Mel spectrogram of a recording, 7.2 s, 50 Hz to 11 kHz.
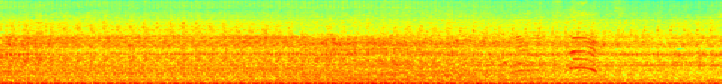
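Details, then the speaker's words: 1988 Ford 7.3 IDI diesel idling just after turbo rebuild and reinstall (turbo had been noisy, dirt cleaned from under intake manifold): steady, even clatter with deep regular beat, no misses, a little smoky; sounds good, normal idle. "Oh, it sounds good. A little smoky."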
